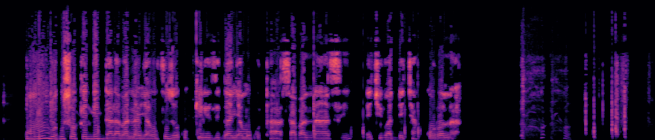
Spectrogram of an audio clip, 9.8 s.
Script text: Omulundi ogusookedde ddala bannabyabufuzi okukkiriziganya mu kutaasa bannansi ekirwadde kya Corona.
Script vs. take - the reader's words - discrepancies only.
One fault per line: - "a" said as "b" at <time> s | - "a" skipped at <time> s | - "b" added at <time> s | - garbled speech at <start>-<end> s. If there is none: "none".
none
